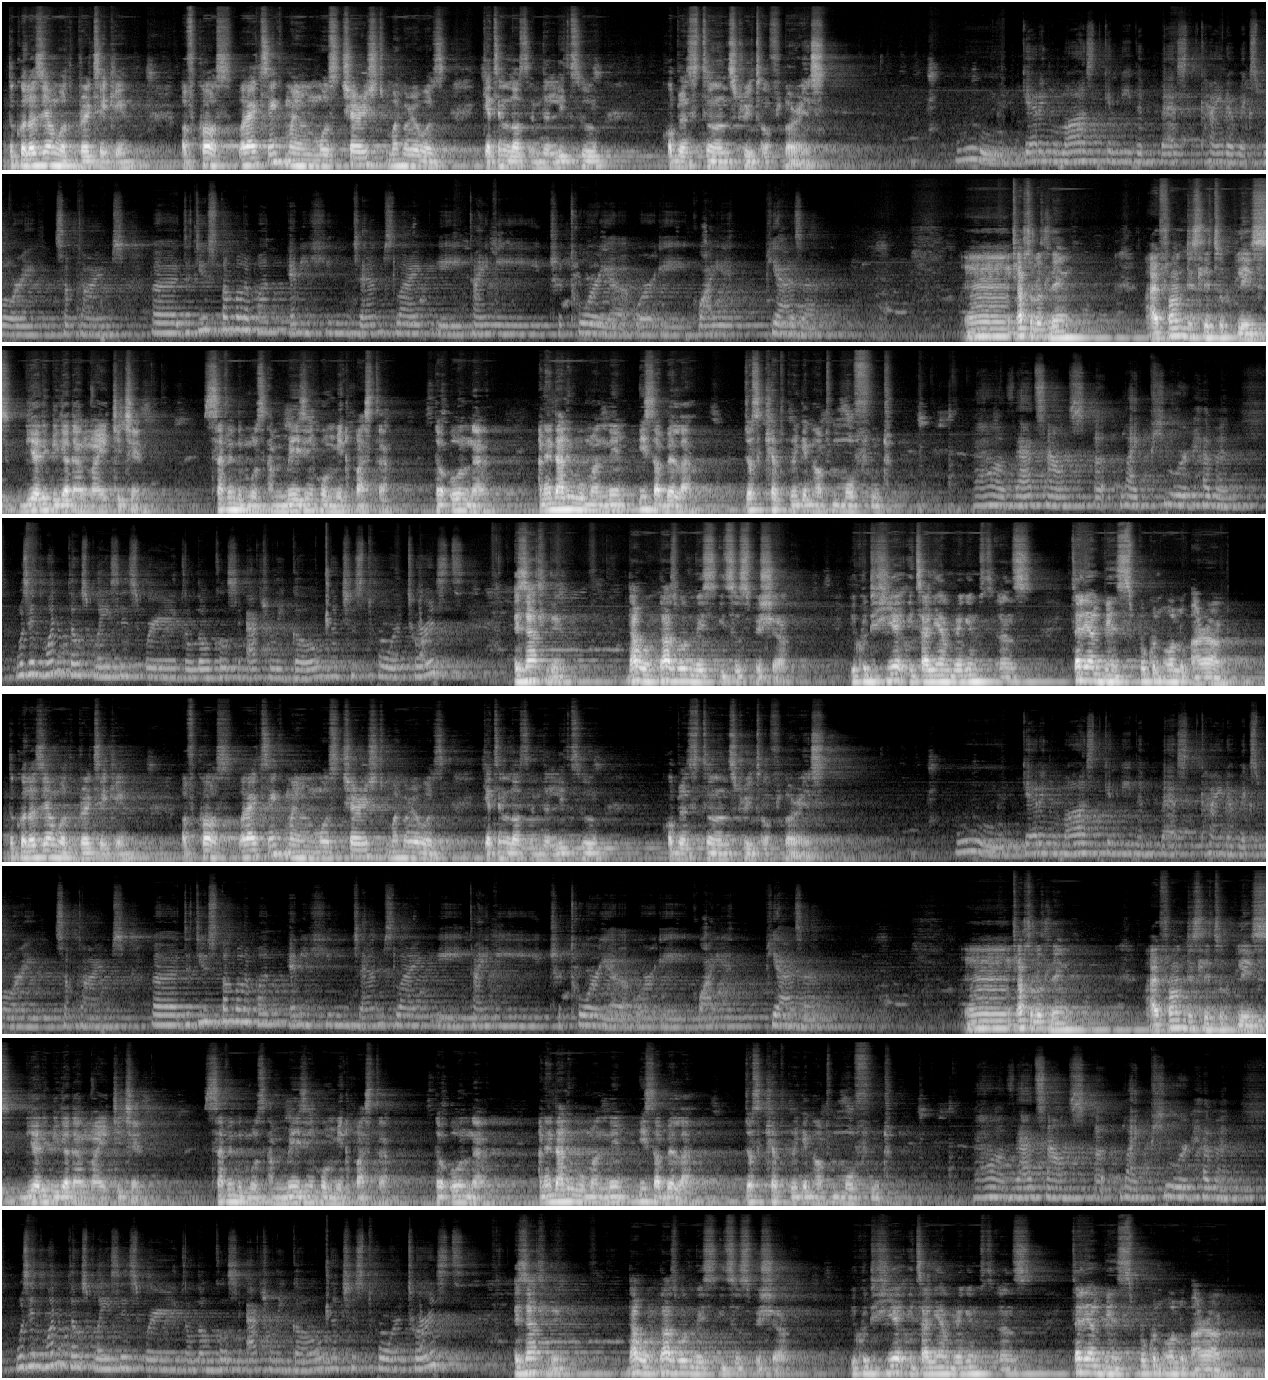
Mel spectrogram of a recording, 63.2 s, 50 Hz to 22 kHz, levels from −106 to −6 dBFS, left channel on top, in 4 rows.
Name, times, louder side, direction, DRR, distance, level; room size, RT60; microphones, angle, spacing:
voice 1, 0.1-1.7 2.2-5.5 6.0-7.6 8.3-10.3 27.8-29.4 30.1-33.5 34.1-36.5 37.0-37.7 38.3-40.3 40.9-42.7 53.8-54.6 55.2-57.2 58.0-60.2 60.8-62.7, left 4 dB, 65° left, 0.6 m, -25 dB
voice 2, 11.9-17.3 17.7-24.9 25.3-26.1 43.7-47.0 47.6-53.1, left 1 dB, 30° left, 2.1 m, -42 dB
30.0 x 20.0 x 9.3 m
head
